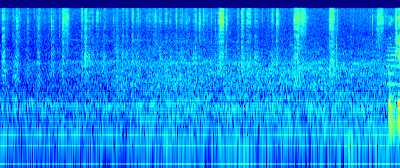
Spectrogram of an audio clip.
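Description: Pen writing on ruled notebook paper: faint, irregular scratching strokes as a short equation is written out.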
